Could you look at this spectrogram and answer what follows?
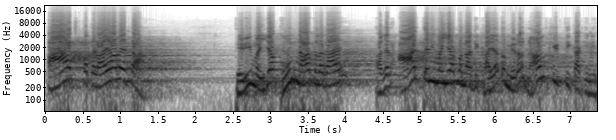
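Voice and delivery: high, loud gloating at a caught thief; old woman storming in, crowing in triumph; loud mock-angry auntie; triumphant scolding. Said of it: "धड़धड़ाती हुई".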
